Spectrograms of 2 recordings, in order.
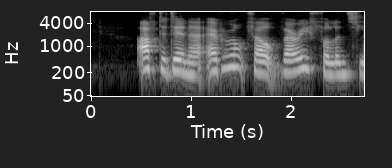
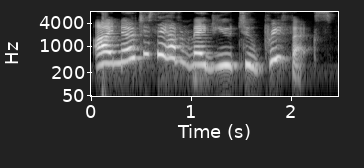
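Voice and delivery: stern mother; 11 semitones higher, 15 dB louder than usual. A narrator's reading. Missus Weasley's voice.

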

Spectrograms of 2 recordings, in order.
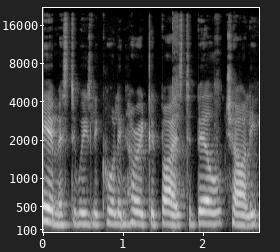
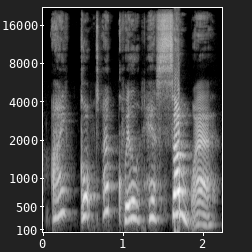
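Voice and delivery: anxious Mrs Weasley; 7 semitones higher, 9 dB louder than usual. A narrator's reading.

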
